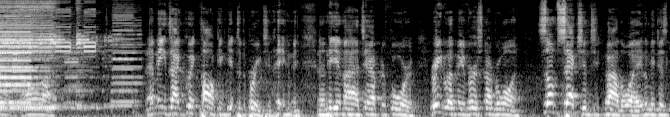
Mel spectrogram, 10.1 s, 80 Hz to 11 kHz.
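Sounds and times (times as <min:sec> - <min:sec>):
car horns honking as an amen during a church sermon: 0:00.0 - 0:02.4
speech: 0:02.4 - 0:10.0.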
